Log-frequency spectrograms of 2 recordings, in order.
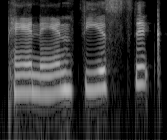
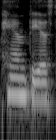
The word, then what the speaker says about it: panentheist: Panentheistic. Oh, yes. Oh, now you've messed me up. It's it's not um, it's not pantheist, it's no, it's not. panentheist. Yeah, panentheist.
